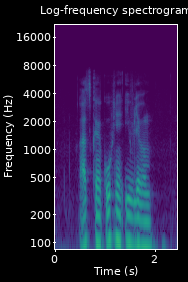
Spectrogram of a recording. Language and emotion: Russian, neutral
